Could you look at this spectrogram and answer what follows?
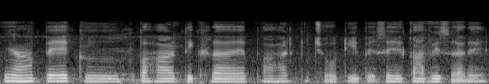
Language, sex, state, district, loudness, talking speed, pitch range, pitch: Hindi, male, Gujarat, Gandhinagar, -16 LUFS, 170 wpm, 130-140 Hz, 135 Hz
